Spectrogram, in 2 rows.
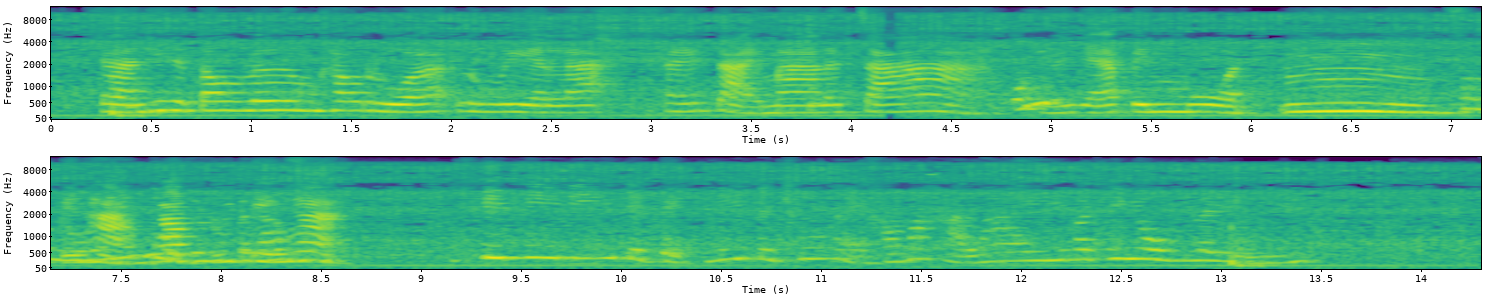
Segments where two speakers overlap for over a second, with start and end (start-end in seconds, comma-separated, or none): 7.2-8.5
